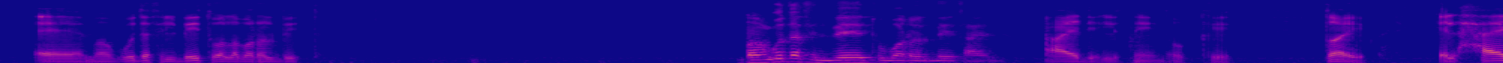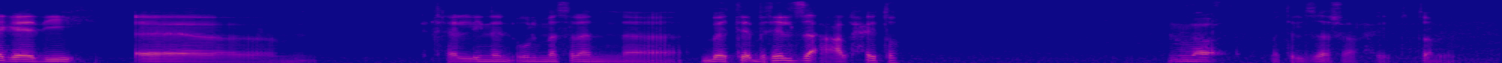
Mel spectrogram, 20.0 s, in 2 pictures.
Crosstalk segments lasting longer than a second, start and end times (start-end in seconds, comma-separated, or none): none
